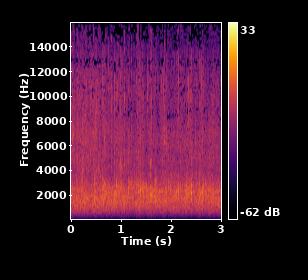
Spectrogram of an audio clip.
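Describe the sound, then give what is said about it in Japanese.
Sustained applause from a large audience after a performance by the calligraphy club of Fukui Yao High School, a dense, even wash of clapping that holds steady at full volume throughout, with no voices standing out. “大きな拍手をお願いいたします。”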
